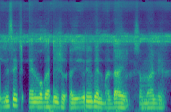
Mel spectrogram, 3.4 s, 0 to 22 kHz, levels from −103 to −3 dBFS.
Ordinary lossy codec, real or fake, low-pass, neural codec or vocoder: none; fake; none; codec, 44.1 kHz, 2.6 kbps, DAC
